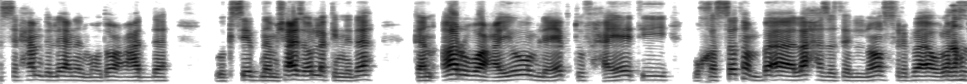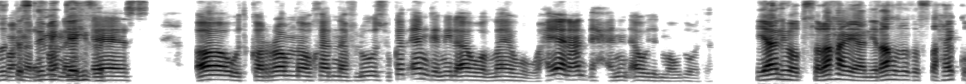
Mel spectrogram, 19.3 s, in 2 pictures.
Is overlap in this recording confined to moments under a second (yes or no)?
no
